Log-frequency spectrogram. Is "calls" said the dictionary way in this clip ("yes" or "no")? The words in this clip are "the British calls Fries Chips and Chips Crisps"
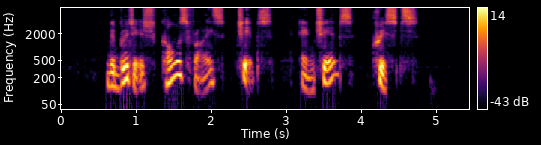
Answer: no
